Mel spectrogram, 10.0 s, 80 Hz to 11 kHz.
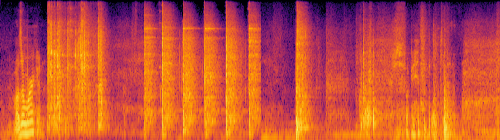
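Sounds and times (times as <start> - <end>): hammer striking metal bolt: 2.9 - 5.2.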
